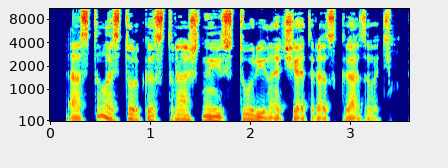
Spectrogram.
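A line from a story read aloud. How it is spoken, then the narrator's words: Wry snort. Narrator (Russian): хмыкнул я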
